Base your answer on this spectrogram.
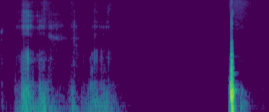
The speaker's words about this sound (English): It didn't get picked up. You just put a purr in there. They'll know what it means.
